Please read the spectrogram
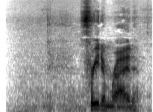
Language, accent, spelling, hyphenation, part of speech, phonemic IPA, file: English, General American, freedom ride, free‧dom ride, noun, /ˈfɹidəm ˌɹaɪd/, En-us-freedom ride.mp3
